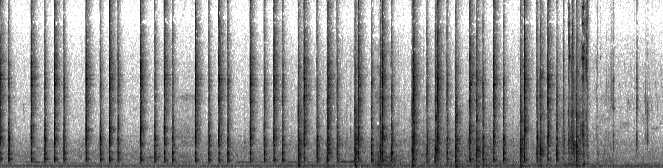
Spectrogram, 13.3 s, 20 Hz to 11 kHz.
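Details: Ford E350 25-passenger bus with a 7.3L diesel that has not been starting, even after a starter swap and a cable check: sharp dry clicks about one a second, unevenly spaced, with no cranking. No-start clicking.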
